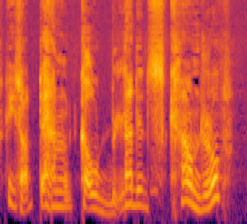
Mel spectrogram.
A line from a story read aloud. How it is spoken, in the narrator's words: exclaimed the young officer fiercely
